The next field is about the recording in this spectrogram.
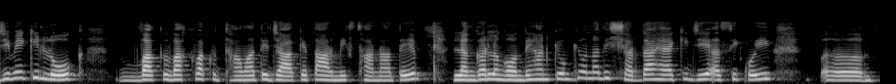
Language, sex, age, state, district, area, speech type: Punjabi, female, 30-45, Punjab, Amritsar, urban, spontaneous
